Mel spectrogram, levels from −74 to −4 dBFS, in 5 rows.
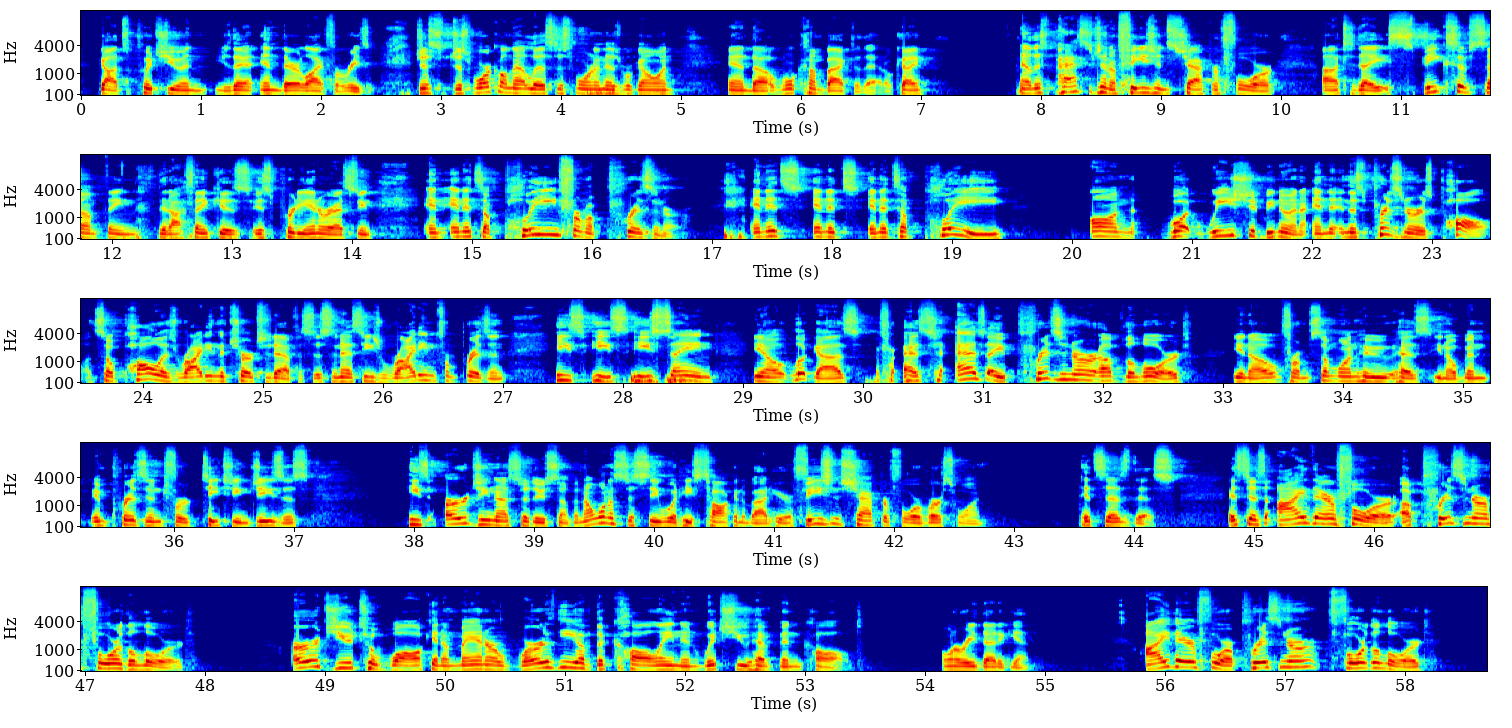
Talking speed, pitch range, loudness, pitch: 185 wpm, 130-175 Hz, -17 LUFS, 150 Hz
